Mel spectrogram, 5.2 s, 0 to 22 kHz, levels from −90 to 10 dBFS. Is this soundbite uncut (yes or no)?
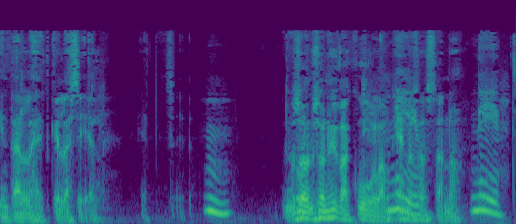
no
